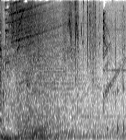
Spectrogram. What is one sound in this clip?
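Energy blades hum and swoosh through the air.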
